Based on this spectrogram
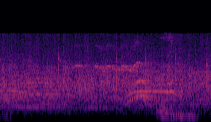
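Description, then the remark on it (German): A crowd of Baden supporters boos steadily, a dense wash of many voices with a few individual drawn-out tones rising above it toward the end, with no speech over it. “Ja, da gibt es die Buhrufe aus der badischen Fraktion, es tut mir echt leid”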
